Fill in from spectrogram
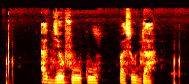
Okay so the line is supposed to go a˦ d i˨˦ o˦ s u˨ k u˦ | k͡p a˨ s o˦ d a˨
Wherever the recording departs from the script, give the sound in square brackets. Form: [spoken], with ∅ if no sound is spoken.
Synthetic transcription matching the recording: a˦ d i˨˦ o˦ [f] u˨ k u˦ | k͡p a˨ s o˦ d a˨

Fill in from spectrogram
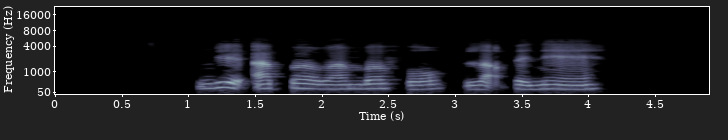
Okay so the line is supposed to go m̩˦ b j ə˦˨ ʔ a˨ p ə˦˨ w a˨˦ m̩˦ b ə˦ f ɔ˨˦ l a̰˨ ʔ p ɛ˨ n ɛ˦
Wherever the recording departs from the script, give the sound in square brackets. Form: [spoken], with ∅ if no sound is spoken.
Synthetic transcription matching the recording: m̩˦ b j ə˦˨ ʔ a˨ p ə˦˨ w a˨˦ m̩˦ b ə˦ f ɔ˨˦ l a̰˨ ʔ p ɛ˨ n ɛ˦

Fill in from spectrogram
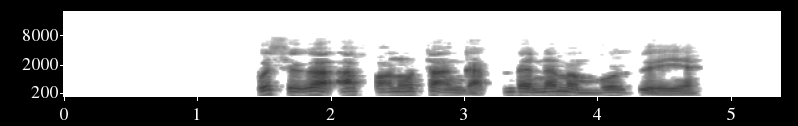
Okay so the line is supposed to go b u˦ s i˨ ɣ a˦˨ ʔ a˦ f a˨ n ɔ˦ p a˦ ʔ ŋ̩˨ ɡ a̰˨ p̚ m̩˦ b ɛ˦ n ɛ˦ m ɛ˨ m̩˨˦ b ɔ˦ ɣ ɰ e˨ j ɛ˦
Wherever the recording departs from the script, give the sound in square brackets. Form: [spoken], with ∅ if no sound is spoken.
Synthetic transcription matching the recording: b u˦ s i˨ ɣ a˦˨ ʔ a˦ f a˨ n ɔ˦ [t] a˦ ʔ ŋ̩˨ ɡ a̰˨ p̚ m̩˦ b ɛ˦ n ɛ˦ m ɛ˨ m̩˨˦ b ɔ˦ ɣ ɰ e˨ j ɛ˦

